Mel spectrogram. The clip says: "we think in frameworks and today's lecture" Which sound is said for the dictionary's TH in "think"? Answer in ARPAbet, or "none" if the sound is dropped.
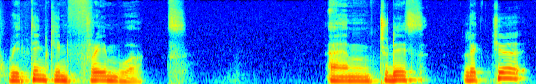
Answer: T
